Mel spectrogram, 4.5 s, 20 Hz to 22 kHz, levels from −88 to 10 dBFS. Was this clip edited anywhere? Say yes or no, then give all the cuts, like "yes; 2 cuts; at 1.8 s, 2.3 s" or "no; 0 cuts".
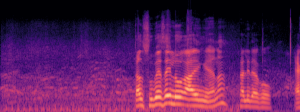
yes; 1 cut; at 3.6 s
